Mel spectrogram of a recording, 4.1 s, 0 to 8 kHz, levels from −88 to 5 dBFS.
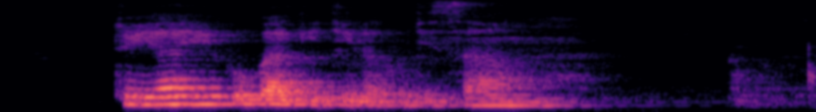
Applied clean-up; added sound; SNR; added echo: none; none; none; reverberation time 0.8 s.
